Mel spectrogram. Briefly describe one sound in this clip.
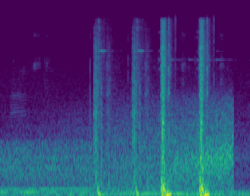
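A rifle fires several sharp shots.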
